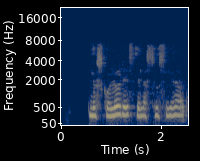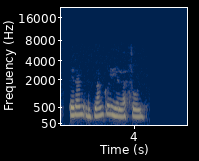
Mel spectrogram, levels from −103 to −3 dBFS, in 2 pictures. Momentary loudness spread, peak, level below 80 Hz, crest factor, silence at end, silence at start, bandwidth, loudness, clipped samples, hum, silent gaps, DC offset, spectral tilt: 11 LU; -28 dBFS; under -90 dBFS; 16 dB; 0.85 s; 0.55 s; 7.4 kHz; -45 LUFS; under 0.1%; none; 2.61-2.70 s; under 0.1%; -5.5 dB/octave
